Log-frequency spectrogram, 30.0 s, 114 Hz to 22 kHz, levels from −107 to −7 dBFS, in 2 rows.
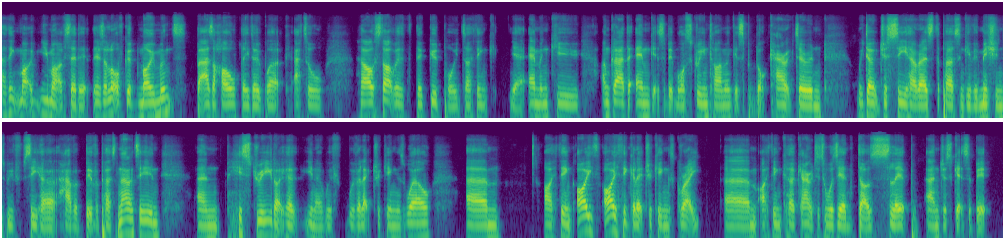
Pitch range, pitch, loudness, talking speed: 100-115 Hz, 105 Hz, -26 LUFS, 215 wpm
